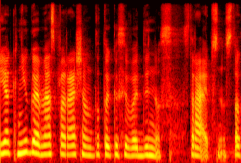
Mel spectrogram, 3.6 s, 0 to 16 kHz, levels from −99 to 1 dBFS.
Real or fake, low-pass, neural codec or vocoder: real; 14.4 kHz; none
